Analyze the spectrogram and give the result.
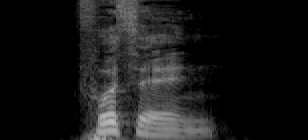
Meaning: plural of Fussel
- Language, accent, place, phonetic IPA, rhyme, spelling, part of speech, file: German, Germany, Berlin, [ˈfʊsl̩n], -ʊsl̩n, Fusseln, noun, De-Fusseln.ogg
